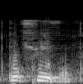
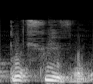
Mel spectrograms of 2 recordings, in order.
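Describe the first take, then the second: The two takes are said the same way.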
